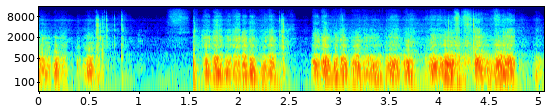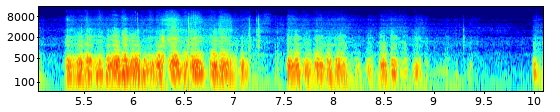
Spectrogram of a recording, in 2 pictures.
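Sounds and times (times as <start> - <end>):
ballpoint pen scratching on paper: 0.0 - 0.8, 1.5 - 9.5.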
